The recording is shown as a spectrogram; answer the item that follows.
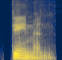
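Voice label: "daimon", American English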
